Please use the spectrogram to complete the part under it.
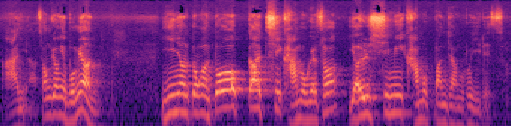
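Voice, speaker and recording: A man's voice: high-pitched, very animated, moderate pace, a little mellow. A man preaching a children's Sunday school sermon, talking casually and asking the children lots of questions. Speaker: pastor.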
